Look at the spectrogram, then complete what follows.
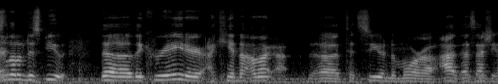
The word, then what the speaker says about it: Tetsuya Nomura: The creator, Tetsuya Nomura. That's actually how you pronounce it.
